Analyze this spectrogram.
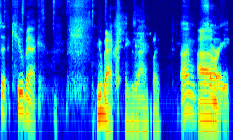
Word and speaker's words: Quebec: We are heretofore going to pronounce it Quebec. Quebec, exactly. I'm sorry. It's okay. It's okay. Okay. In French, it's pronounced Quebec, right? And in English, it's pronounced Quebec. But what's really funny is where I grew up, Mrs.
